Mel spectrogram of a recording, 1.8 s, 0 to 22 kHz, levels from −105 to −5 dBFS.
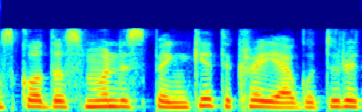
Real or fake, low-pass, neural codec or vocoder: fake; 7.2 kHz; codec, 16 kHz, 1 kbps, X-Codec, WavLM features, trained on Multilingual LibriSpeech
